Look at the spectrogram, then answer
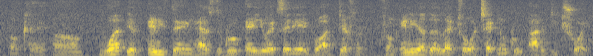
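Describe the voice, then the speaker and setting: Over light background noise, a man speaks at a moderate pace and medium pitch with ordinary pitch variation and hardly any pauses. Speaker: interviewer. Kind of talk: recorded interview. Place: home room. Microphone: camera far.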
